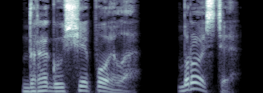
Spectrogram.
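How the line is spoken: Snort. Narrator (Russian): Гуга фыркнул

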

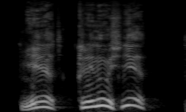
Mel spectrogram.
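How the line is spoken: Shouting. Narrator (Russian): закричал Садовский

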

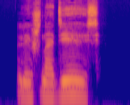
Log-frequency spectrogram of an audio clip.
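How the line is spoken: Muffled, holding back emotion. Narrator (Russian): глухо произнесла она, борясь с глубокими чувствами

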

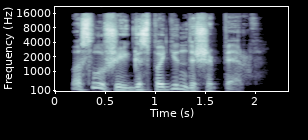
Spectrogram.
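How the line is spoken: Cold interruption. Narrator (Russian): холодно перебил царевич

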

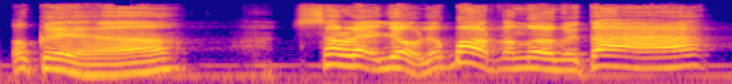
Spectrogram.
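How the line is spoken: Shrill shriek. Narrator (Vietnamese): con Lan BD nó kêu rú lên

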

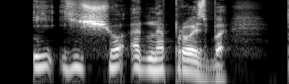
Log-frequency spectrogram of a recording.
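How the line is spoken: Whispered. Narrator (Russian): прошептала Юлия

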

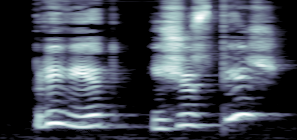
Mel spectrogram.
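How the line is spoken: Cheerful voice. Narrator (Russian): бодрым голосом человека, которому не пришлось только что вырываться из власти кошмара, спросил Олег

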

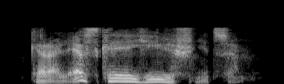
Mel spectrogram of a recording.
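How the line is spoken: Mysterious whisper. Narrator (Russian): загадочным шепотом говорит он

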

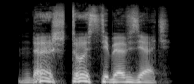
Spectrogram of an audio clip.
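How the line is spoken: Grumbling. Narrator (Russian): проворчал Земнопони

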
